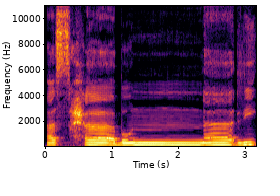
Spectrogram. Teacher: نون مشدد پر غنہ کیا جاتا ہے، یعنی ناک میں آواز پیدا کرنا ہوتا ہے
